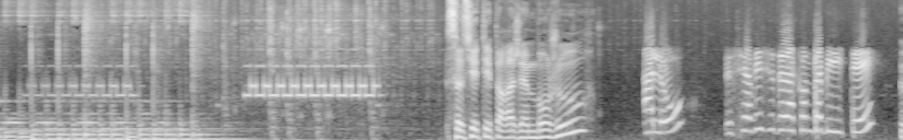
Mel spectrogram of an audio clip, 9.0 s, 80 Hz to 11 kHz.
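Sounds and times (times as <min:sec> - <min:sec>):
office telephone ringing with a warbling electronic tone: 0:00.2 - 0:04.6
speech: 0:04.5 - 0:09.0.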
